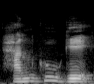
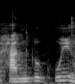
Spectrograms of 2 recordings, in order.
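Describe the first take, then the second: First: The ending is linked and said as 'ge'. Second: The ending is said as a separate 'ui'. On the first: The speaker calls it right. "উচ্চারণ হবে" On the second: The speaker calls it wrong. "হয় না"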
